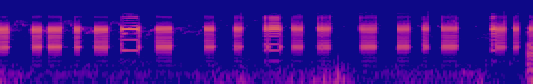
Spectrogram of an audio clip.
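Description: Garrett AT-series metal detector sounding a rapid string of short beeps, about six a second, as its coil sweeps over ground full of iron targets: iron chatter.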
